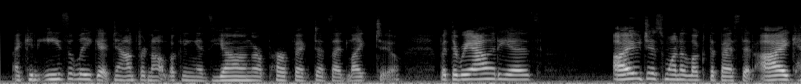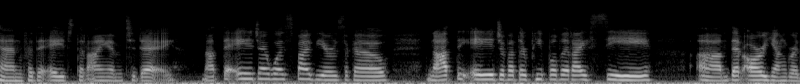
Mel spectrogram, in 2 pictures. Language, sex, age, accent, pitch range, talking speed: English, female, 30-49, American, 170-220 Hz, 215 wpm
